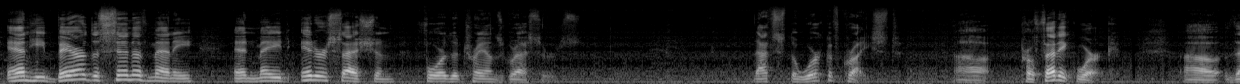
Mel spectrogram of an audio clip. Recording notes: Message preached at Word Of Hope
